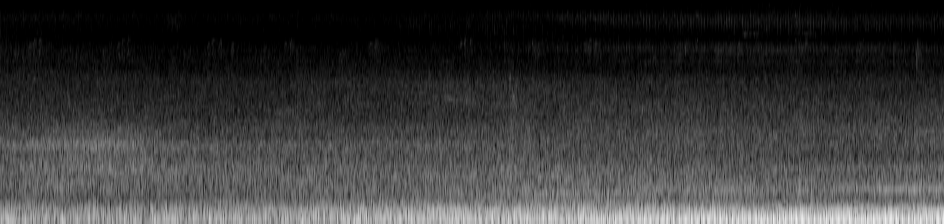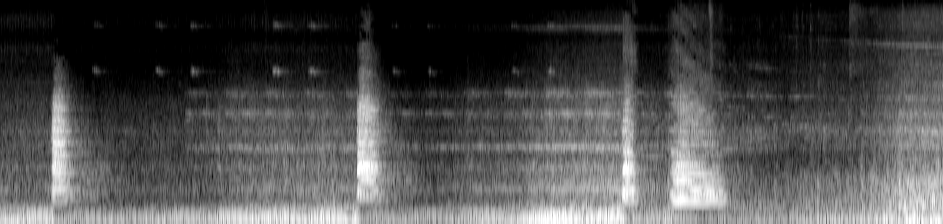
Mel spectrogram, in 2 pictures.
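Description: Long Island Rail Road diesel train with bilevel coaches approaching, its engine rumble growing steadily louder, and sounding its multi-tone horn four times in a long, long, short, long pattern, the signal for a grade crossing. Near the end the train draws alongside and its wheels and cars pass close by.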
